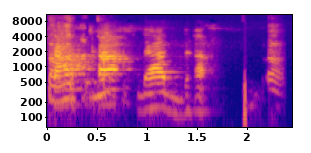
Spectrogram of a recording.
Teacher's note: దంతాల సహాయం తోటి పలికేటటువంటి ఏవైతే అక్షరాలు ఉన్నాయో అవి దంత్యః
